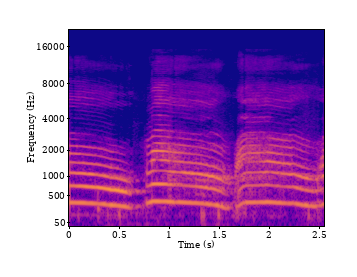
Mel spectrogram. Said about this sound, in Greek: Το έχουν μυρίσει το φαΐ οι γάτες και είναι τουλάχιστον 40 γάτες. Δεν κάνω πλάκα. Έχει παντού. Στο air condition, στο παράθυρο, πίσω, στην πόρτα και κάθονται όλες και νιαουρίζουν και κάνουν.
